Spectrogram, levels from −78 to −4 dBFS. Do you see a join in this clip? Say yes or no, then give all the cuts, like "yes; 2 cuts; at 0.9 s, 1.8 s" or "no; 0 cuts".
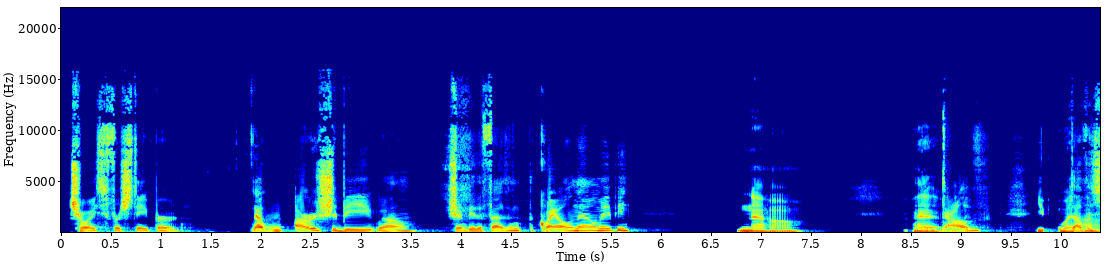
no; 0 cuts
